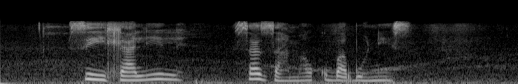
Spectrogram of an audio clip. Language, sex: Xhosa, female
